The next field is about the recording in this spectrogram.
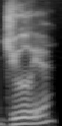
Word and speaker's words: Giulia: Julia? – Yeah. – Okay. You know what it is? It's the G because, you know, used to with a J, but Julia, she spells it with a G because she's a real G.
